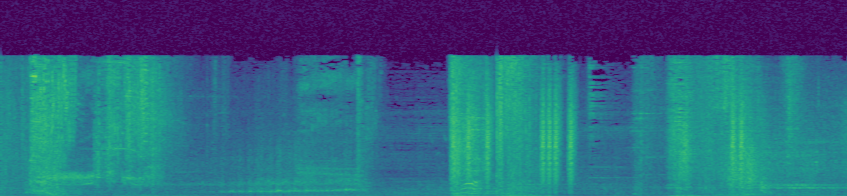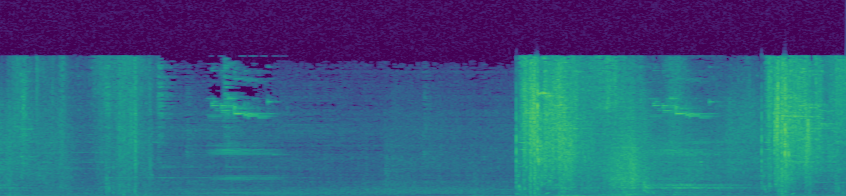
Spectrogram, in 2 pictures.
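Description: Video game spell effects whoosh and burst in short bursts.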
